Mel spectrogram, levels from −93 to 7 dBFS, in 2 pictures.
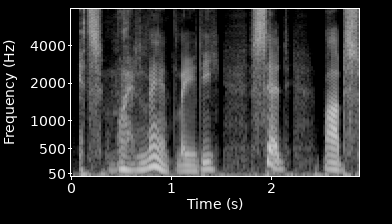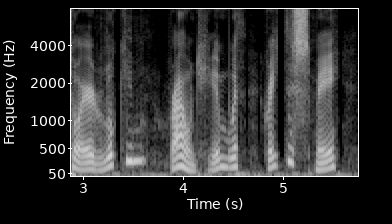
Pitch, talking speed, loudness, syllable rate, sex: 145 Hz, 125 wpm, -20 LUFS, 3.5 syllables/s, male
